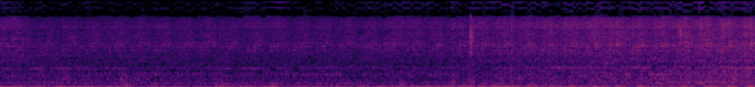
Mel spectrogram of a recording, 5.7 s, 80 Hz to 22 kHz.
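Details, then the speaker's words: 1966 Mustang in drive after half-shaft bearing replacement, rear disc conversion and differential maintenance, previously noisy rear left wheel: low even engine rumble, no whine or growl from back end; rear axle quiet. "yeah this is dry and he's working nicely listen down there nice and quiet"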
